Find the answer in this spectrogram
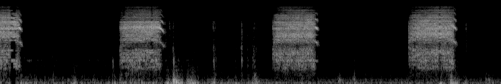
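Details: At a barn owl nest box near Oak Harbor, Ohio, the male brings food and the female feeds the newly hatched owlet; four loud, rasping hiss-screeches come roughly every second and a half, with faint shuffling between them.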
